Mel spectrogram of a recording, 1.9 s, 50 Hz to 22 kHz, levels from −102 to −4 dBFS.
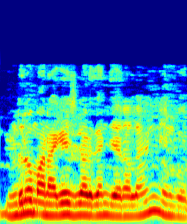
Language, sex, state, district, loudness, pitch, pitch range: Telugu, male, Andhra Pradesh, Anantapur, -13 LUFS, 160 Hz, 155-170 Hz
